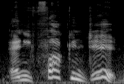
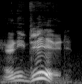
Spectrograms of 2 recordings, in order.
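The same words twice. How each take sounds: First: High, drawn-out "fucking"; stress on FUCKING. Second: Said in the usual way. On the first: Real, not acted. Driver recalling he got tested, "fucking" hit incredulously. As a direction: stretch and lift "fucking" in disbelief. Repeats line with added emphasis.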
